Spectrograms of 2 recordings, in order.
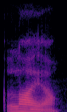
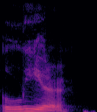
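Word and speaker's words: lyre: about a musical instrument which in Greek is pronounced lra and in English liia for some reason my mind landed somewhere in between and I kept repeating Lear in some languages this might be the right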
